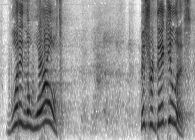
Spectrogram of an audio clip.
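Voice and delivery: high, incredulous cry; exasperated outburst. Real, not acted. Preacher reacts to judging by appearance, exasperated outburst. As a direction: burst out in indignant disbelief.

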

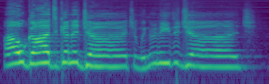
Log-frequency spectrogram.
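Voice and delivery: droning put-on mimicry, softening at the end; mock objection. Preacher mimics what he has heard so much, mocking drone. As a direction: parrot it wearily in a put-on voice. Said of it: "I've heard that so much".

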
